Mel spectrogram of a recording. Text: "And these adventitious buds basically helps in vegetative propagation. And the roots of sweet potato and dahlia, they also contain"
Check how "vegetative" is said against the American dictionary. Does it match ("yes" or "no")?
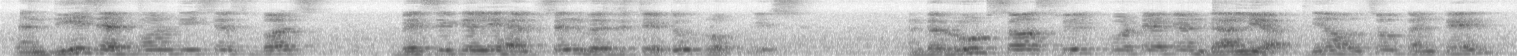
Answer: no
